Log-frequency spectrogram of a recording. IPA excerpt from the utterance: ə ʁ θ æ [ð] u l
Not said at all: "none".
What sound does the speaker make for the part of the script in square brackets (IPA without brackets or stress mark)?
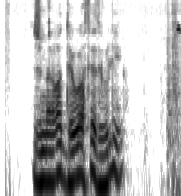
ð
